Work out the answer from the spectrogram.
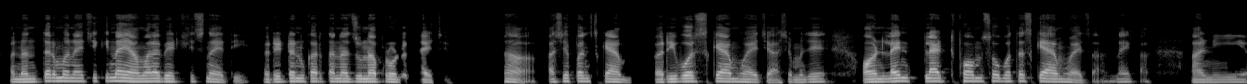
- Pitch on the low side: Yes, low, 130 Hz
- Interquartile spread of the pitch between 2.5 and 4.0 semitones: Yes, average, 2.9 semitones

